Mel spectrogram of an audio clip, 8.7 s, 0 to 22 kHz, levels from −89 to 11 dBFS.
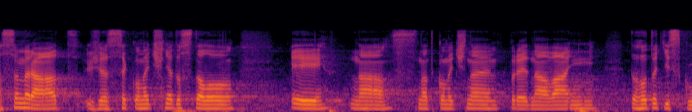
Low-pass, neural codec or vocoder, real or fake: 7.2 kHz; vocoder, 24 kHz, 100 mel bands, Vocos; fake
